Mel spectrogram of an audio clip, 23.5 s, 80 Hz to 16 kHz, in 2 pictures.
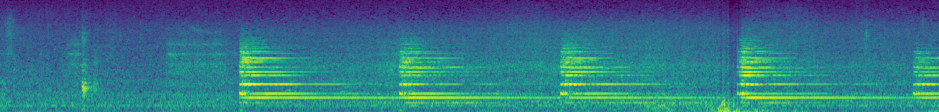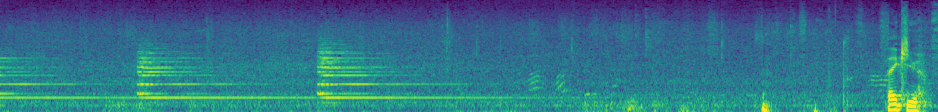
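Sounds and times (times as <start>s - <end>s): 
single church bell tolling during a worship service: 3.0s - 20.2s
speech: 22.8s - 23.4s.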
